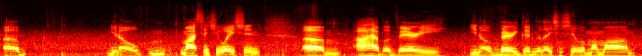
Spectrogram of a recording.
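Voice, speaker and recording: A man's voice: lowish voice, little pitch movement, a little slow, a little hiss or hum. A man of thirty from Texas, a guest talking reflectively in a casual conversation, often restarting his sentences. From Dallas, Texas. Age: 30s.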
